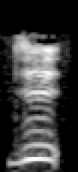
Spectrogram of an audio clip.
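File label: "du", Japanese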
